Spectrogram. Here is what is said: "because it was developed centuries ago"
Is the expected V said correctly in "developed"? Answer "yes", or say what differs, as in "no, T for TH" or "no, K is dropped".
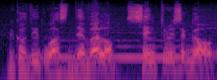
yes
